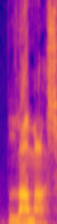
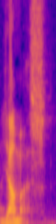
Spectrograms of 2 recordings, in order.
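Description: First: The double L sounds like an English L. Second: The double L sounds like an English Y. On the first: The speaker calls it wrong. "not llamas" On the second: The speaker calls it right. "the two L's make a Y sound rather than an L sound"

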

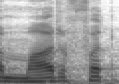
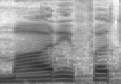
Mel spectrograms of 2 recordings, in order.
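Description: First: No vowel is heard after the r. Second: A short i vowel is heard after the r. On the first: "या मारफत बोल लीजिए" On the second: "simply मारिफत या मारफत बोल लीजिए"

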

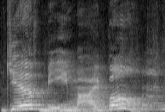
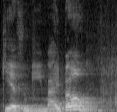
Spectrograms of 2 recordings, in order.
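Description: First: It is said loudest of all. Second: It is said quietly.

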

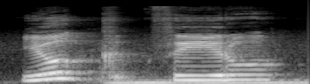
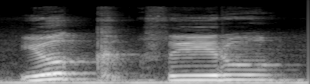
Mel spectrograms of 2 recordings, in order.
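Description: No difference in how they are said.

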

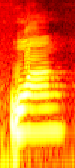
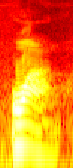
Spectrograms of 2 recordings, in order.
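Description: First: The pitch stays high and level. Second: The pitch dips low, then rises.

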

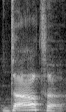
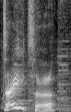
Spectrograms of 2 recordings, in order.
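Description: First: The word sounds like 'daughter'. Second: The first vowel sounds like 'day'. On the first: "as data" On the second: "He pronounces the word data"

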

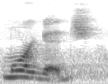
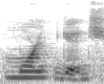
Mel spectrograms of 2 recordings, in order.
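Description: First: The t sound is silent in the word. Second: The t sound is pronounced in the word. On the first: The speaker calls it right. "silent T siya. We have to say mortgage" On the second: The speaker calls it wrong. "Hindi natin sasabihin mortgage. Mali yun"

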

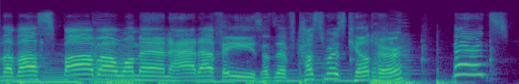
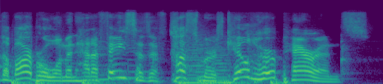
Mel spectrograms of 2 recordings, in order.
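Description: First: It is said like a game show host. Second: It is said like a breaking news anchor.

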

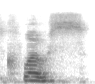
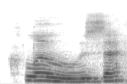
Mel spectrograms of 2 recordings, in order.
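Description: First: The word ends with a soft 's' sound. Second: The word ends with a buzzing 'z' sound. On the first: It means near. "It's an adjective. It describes where something is" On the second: It means to shut. "which is the opposite of open"

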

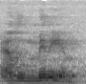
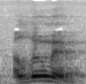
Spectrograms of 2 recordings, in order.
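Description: First: The word has five syllables, with an extra ee-sound. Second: The word has four syllables, with no extra ee-sound. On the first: This is the British form of the word. "A special apology to all my UK subscribers. I can't say aluminium" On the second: This is the American form of the word. "I gotta say aluminum"

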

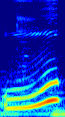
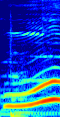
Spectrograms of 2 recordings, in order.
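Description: First: It is said at normal volume. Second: It is said most loudly.

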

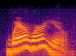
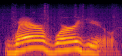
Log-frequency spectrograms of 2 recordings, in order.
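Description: First: The sentence is said at a fast pace. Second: The sentence is said at a slow pace. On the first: "let's try it a little faster" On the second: "let's practice that sentence together three times slowly"

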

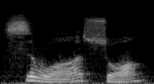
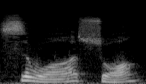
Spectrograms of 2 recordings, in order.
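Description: First: The pitch rises from mid to high. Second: The same.

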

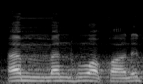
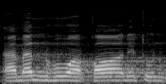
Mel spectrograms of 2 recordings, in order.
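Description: First: The m in the first word is long and doubled. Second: The m in the first word is short and single. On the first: "وقرأ غيرهم" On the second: "كيف بالتخفيف؟"

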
